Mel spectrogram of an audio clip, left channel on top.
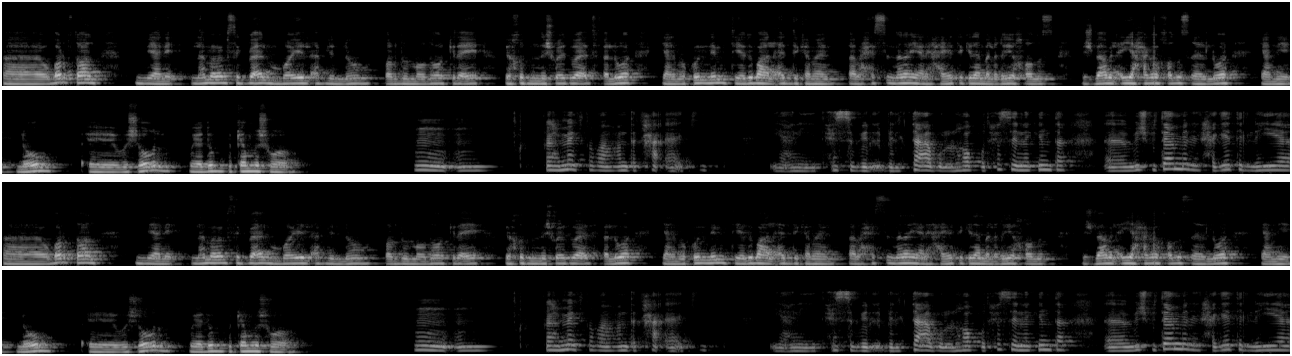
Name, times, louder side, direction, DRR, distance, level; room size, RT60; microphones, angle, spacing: voice 1, 0.0-4.8 5.0-6.3 6.6-10.4 10.8-12.3 12.6-13.4 13.7-15.8, left 2 dB, 50° left, 11 dB, 1.8 m, -28 dB
voice 2, 17.0-17.7 18.0-19.7 20.3-25.7, left 1 dB, 10° left, 7 dB, 1.1 m, -37 dB
20.0 x 9.1 x 4.8 m, 0.39 s
head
